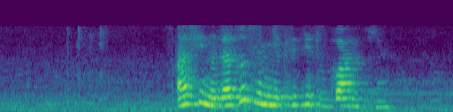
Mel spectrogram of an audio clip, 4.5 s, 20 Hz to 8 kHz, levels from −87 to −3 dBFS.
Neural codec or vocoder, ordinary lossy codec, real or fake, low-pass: codec, 16 kHz, 6 kbps, DAC; AAC, 16 kbps; fake; 7.2 kHz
